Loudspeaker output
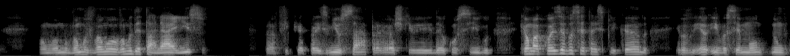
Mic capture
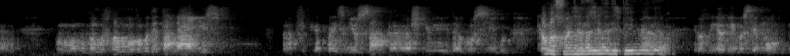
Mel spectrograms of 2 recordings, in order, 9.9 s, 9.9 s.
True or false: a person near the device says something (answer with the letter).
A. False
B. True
B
